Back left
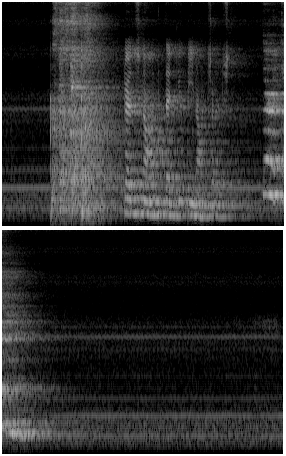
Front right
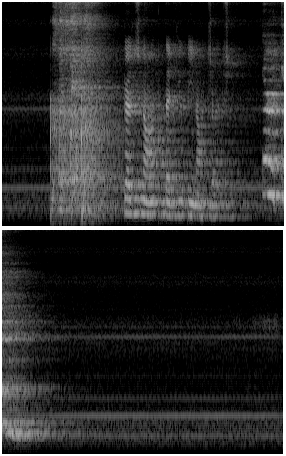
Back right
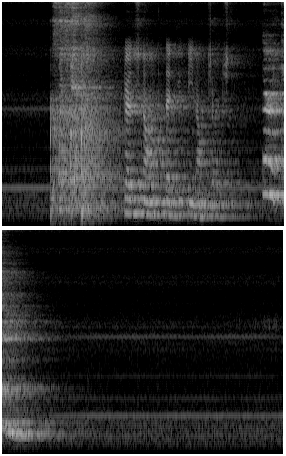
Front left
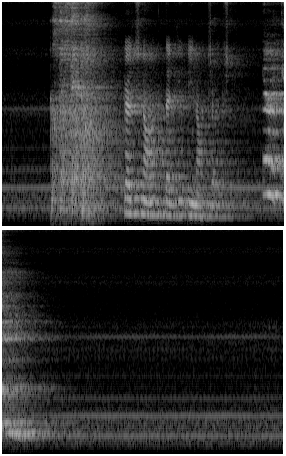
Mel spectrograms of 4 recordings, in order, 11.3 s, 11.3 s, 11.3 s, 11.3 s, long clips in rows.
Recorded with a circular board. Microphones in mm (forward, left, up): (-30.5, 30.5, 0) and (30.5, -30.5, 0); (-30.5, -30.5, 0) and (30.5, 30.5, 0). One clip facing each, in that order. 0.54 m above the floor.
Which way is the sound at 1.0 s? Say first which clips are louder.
Front right 1 dB, back right 1 dB; 100° right.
